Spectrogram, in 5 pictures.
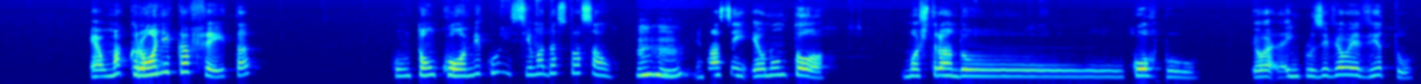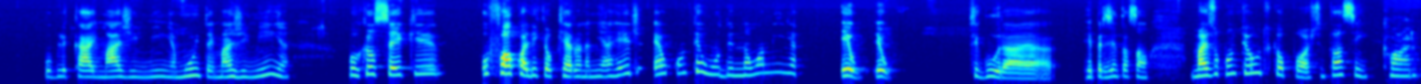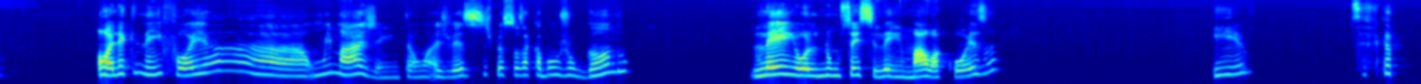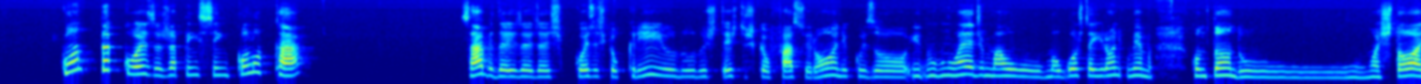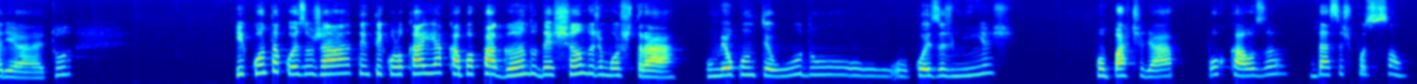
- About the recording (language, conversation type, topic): Portuguese, advice, Como posso mostrar meu eu verdadeiro online sem me expor demais?
- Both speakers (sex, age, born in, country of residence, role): female, 25-29, Brazil, Italy, advisor; female, 40-44, Brazil, Spain, user
- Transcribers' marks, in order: static; other background noise; drawn out: "o"; tapping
